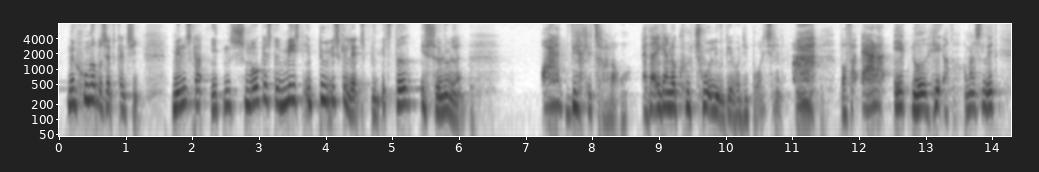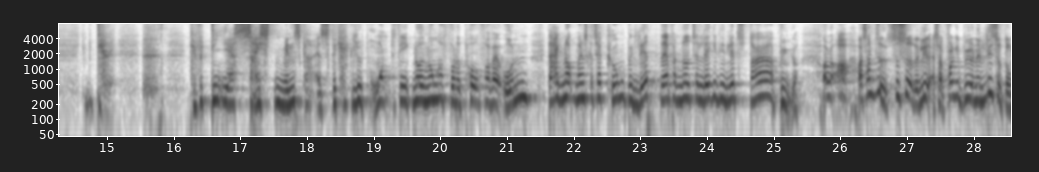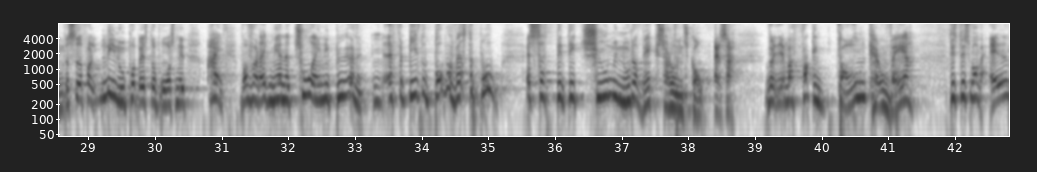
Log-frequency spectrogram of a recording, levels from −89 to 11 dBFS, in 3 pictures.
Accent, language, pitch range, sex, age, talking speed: native, Danish, 190-265 Hz, male, 30-49, 220 wpm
